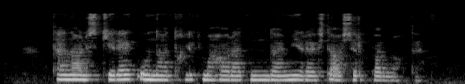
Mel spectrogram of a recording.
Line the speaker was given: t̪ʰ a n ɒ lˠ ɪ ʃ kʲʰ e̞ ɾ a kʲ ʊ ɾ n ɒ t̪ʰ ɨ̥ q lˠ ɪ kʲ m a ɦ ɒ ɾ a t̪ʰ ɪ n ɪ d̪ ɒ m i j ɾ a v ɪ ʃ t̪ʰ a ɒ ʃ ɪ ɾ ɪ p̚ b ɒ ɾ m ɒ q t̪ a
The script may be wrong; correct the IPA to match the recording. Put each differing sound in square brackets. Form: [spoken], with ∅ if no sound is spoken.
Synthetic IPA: t̪ʰ a n ɒ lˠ ɪ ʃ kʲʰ e̞ ɾ a kʲ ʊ [∅] n ɒ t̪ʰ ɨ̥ q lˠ ɪ kʲ m a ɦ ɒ ɾ a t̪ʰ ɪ n ɪ d̪ ɒ m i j ɾ a v ɪ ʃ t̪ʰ a ɒ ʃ ɪ ɾ ɪ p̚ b ɒ ɾ m ɒ q t̪ a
